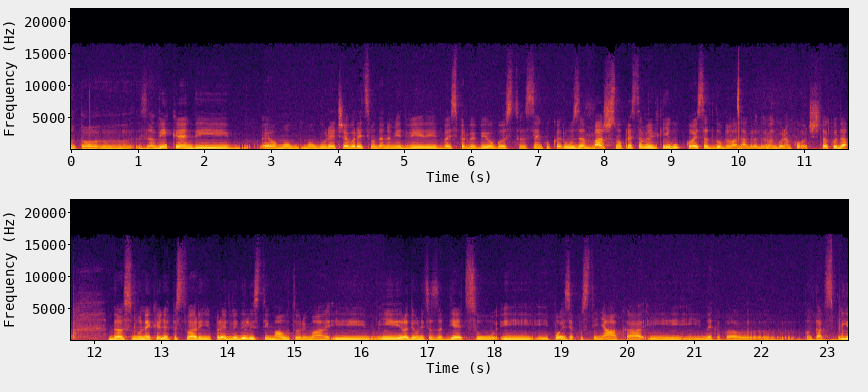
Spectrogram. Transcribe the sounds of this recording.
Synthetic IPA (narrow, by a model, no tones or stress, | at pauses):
nut̪o | zaʋikend̪i | e̞ʋo̞moɡumo̞ɡuɾe̞t͡ʃieʋoɾe̞t̪simo̞d̪anamjed̪ʋied̪ʋaest̪pr̩ʋe̞bio̞ɡo̞st̪seŋkokaɾuːzabaʃsmo̞pɾe̞t̪st̪aʋʎalikɲiɡuko̞jajesad̪d̪o̞bilˠanaɡɾad̪uḭʋa̰nɡo̞ɾa̰nko̰ʋa̰t͡ʃi̥t͡ʃt̪ako̞d̪a | d̪asmo̞ne̞ke̞ʎe̞pest̪ʋaːɾipɾe̞d̪ʋid̪ilist̪iːmaut̪o̞ɾimaiiɾad̪io̞nit̪sazad̪je̞t̪suiḭpo̞ezjapust̪iɲaːkʰa̰ḭ | ne̞kakʋa | ko̞nt̪ak̚t̪spɾi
